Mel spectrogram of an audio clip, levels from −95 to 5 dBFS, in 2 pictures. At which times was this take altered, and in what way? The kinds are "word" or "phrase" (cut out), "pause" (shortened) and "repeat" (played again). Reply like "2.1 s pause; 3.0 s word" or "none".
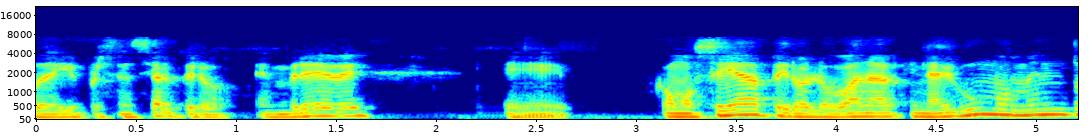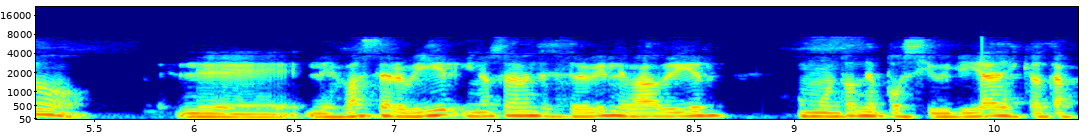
none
